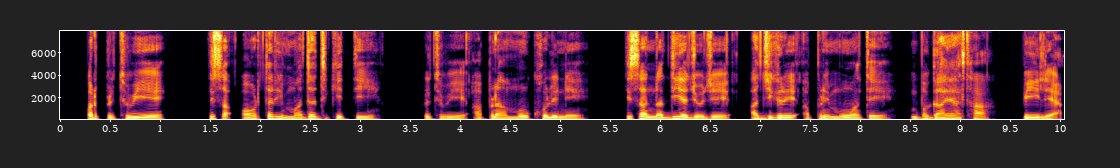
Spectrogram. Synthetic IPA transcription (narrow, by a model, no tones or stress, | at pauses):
pɐɾpɾɪt̪ʰʋie | t̪ɪsaɔːɾt̪aɾimɐd̪əd̪kɪt̪i | pɾɪt̪ʰʋieʔɐpɽ̃amũkʰoːlene | t̪ɪsanɐd̪ɪjad͡ʒod͡ʒe | ɐd͡ʒɡəɾeʔɐpɽ̃emũːãt̪e | bɐɡaːjat̪ʰa̰ | piːleja̰ː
